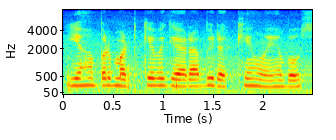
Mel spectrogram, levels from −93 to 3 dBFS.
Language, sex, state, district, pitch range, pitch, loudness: Hindi, female, Punjab, Pathankot, 190-215 Hz, 200 Hz, -17 LUFS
